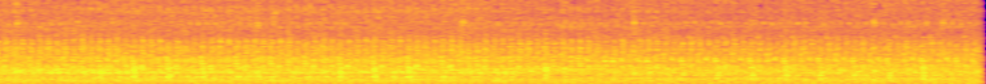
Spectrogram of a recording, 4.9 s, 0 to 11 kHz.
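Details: Mercedes M274.920 engine at idle: a steady, regular knock about three times a second over the idle. Connecting rod knock.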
